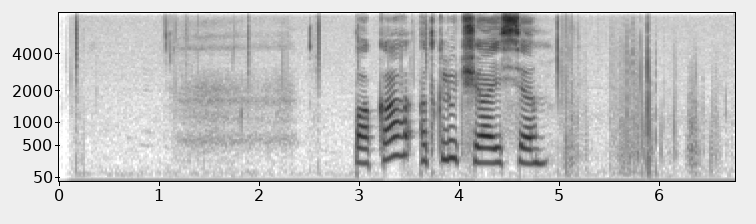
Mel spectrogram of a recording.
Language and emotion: Russian, neutral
